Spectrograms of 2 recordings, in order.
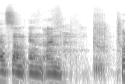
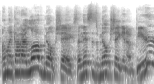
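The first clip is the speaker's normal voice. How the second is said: high, loud and gushing; excited gushing; 9 semitones higher, 7 dB louder than usual. Retold or imitated. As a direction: gush like a thrilled fan. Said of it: "people are like".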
